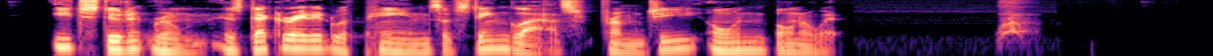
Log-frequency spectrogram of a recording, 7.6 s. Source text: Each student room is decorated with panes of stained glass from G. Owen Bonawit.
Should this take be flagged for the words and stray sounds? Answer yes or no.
yes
